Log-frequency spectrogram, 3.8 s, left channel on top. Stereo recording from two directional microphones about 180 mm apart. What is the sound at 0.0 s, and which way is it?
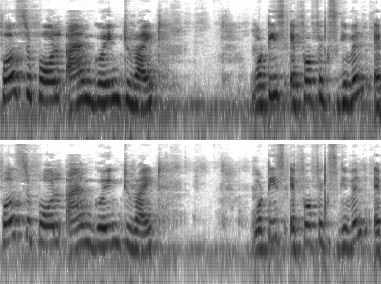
Speech, 35° right (ahead or behind).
